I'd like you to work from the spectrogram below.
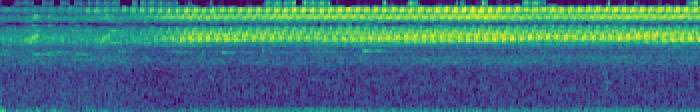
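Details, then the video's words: Cicadas at Kozoji Temple, also called Takakura Kannon, in Yana, Kisarazu, Chiba, Japan, make a steady high, shrill hiss that runs unbroken through the clip over a low background rumble. "JAPAN TEMPLE & CICADAS SOUND"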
